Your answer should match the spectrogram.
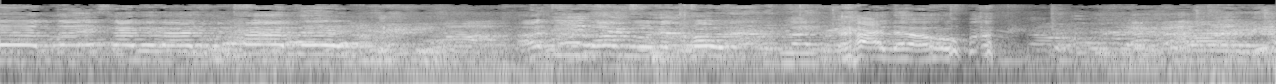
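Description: Several adults talking at once: loud, overlapping group chatter with no single clear voice, briefly quieter about five seconds in.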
